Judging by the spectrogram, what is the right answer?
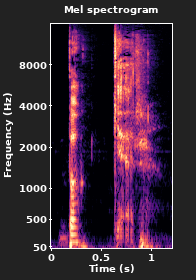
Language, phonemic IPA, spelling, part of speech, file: Swedish, /¹bøkːər/, böcker, noun, Sv-böcker.flac
- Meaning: indefinite plural of bok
